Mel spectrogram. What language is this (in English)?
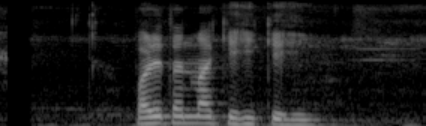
Nepali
